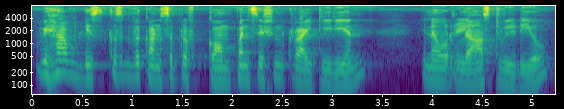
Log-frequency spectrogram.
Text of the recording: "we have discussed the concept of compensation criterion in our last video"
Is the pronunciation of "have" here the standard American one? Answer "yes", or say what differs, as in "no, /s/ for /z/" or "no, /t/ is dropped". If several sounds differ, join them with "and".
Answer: yes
